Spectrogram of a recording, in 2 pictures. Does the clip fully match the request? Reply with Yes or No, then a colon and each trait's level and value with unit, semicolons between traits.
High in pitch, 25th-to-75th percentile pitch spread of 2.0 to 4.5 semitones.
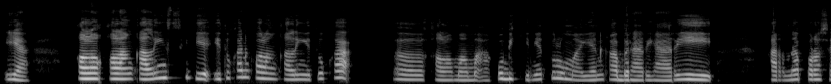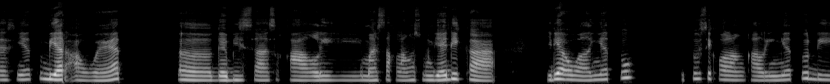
Yes: high, 215 Hz; average, 3.7 semitones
